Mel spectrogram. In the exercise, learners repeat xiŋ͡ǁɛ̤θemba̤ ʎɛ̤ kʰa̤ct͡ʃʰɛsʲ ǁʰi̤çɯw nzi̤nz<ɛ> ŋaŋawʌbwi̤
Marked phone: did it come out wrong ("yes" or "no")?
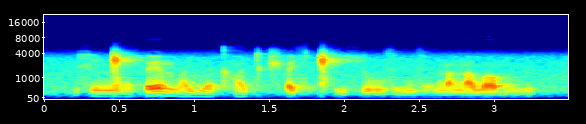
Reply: yes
